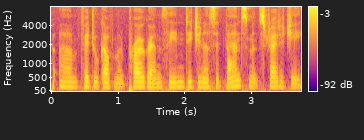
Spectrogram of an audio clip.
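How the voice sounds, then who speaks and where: Speaking fairly quickly with an Australian accent, a woman has a fairly low pitch and a dark, mellow tone. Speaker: entrepreneur, audience questioner. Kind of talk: audience question. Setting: live event with audience.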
